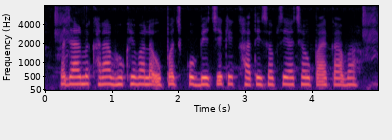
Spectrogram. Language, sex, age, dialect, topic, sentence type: Bhojpuri, female, 18-24, Northern, agriculture, statement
